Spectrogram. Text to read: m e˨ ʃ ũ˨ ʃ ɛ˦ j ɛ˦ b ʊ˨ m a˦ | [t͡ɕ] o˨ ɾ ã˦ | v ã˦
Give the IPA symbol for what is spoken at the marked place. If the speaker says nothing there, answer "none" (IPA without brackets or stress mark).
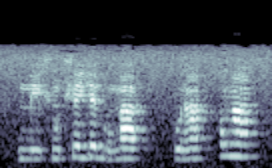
k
